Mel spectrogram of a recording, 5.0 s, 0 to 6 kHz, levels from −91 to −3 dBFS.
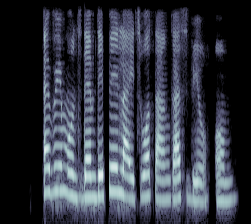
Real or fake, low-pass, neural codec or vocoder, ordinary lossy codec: real; 5.4 kHz; none; AAC, 32 kbps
